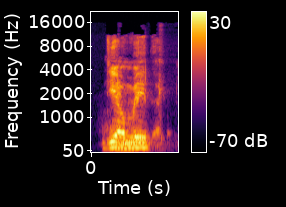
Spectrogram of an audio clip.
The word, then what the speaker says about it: De Almeida: So, it's Henrique with a very short E on the end, and De Almeida.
